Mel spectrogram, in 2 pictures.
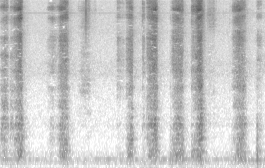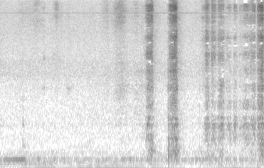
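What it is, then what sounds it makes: Pencil drawing on paper. A graphite pencil draws details on a white paper sheet resting on a wooden table, producing about eleven short, bright scratching strokes in irregular bursts. Quiet pauses separate the strokes, with a faint steady low hum underneath.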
